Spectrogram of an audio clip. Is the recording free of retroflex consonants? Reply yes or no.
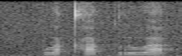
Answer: yes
